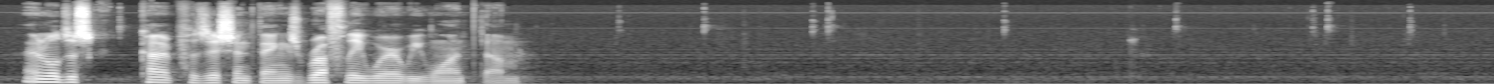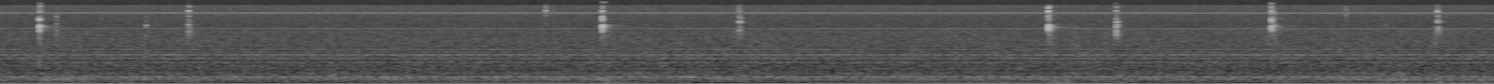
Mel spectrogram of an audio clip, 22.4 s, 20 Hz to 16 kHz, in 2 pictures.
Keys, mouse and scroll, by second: 4.9-5.5 drag.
